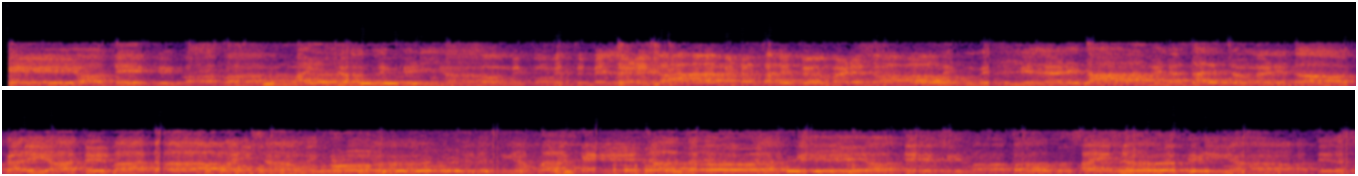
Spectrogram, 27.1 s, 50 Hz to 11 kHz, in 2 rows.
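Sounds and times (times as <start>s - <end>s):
young men chanting into microphone: 0.1s - 27.0s.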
